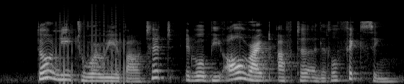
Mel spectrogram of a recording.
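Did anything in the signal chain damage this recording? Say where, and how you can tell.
Yes. From 0.52 to 1.36 s there's buffer tearing at the driver or buffer stage: a steady 25 Hz rattle riding on the speech. The writer and reader have slipped, so a small slice of each period replays audio about 70 ms stale, with hard joins.

The second fault is an electrical switching spike in the analogue wiring at 2.39 s: a sharp snap sitting on top of the sound rather than replacing it. That's likely a nearby switch or discharge arcing into the line.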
